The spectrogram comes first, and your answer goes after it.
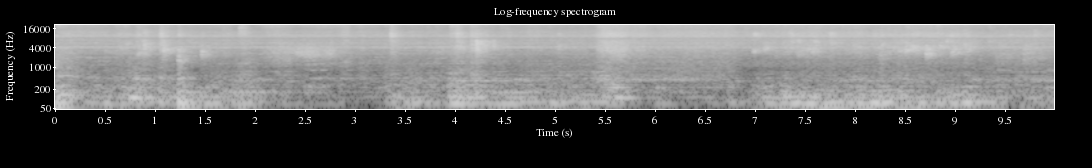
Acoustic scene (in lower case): restroom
